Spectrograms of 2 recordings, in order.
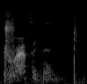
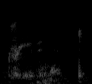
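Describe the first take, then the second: First: The first syllable sounds like 'trev'. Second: The first syllable sounds like 'tree'. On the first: The speaker calls it right. "But actually it's Trevenant" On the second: The speaker calls it wrong. "because it's a tree, so Trevenant"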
